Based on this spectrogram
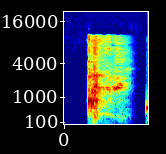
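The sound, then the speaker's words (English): A single sharp sneeze bursts out with a breathy, hissing spray, followed a moment later by a brief, softer voiced sound. No one speaks. “Bless you.”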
